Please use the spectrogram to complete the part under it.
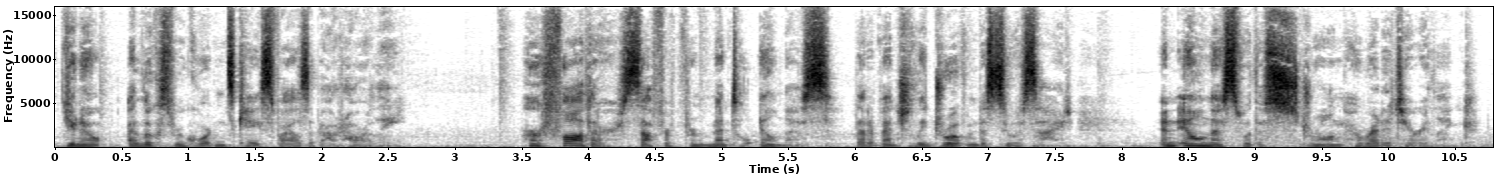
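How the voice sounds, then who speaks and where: A low-pitched woman's voice , an actress in a game role, plays an earnest government agent with inner doubts. She speaks candidly and with a slightly formal, measured delivery, over background music. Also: natural voice. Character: earnest, conflicted female government agent, adult, professional. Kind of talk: naturalistic video game dialogue.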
